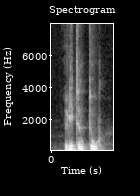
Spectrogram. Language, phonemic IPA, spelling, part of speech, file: Dutch, /ˈlitə(n) ˈtu/, lieten toe, verb, Nl-lieten toe.ogg
- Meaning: inflection of toelaten: 1. plural past indicative 2. plural past subjunctive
